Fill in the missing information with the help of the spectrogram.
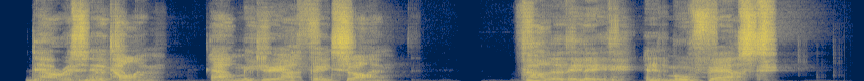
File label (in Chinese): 英文角色; 擎天大柱子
